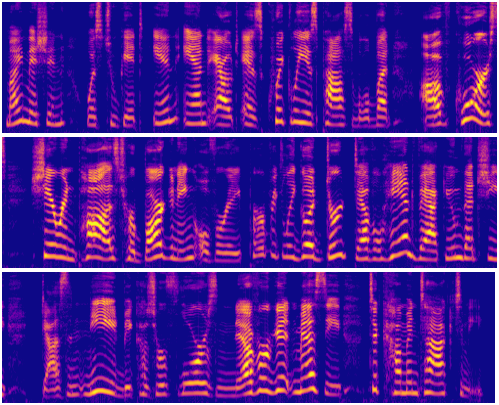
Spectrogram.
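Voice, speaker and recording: A woman's voice: fairly high pitch, animated, normal speed, sharp tone, no room sound, clean studio sound. A woman playing a gossipy, petty, easily flustered middle-aged American suburban mom, chattily hosting her podcast in a scripted comedic monologue. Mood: petty, indignant. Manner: chatty, indignant, with muttered asides. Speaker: podcast host.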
